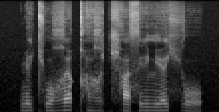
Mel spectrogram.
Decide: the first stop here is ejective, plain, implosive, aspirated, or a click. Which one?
aspirated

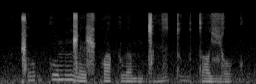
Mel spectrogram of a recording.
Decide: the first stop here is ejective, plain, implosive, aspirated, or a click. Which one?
click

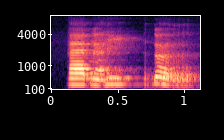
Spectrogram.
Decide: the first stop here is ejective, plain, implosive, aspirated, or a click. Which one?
implosive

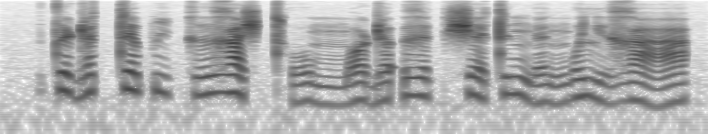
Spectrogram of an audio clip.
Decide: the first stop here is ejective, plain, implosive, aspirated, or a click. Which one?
plain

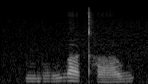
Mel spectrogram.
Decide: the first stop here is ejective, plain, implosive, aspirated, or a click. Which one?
aspirated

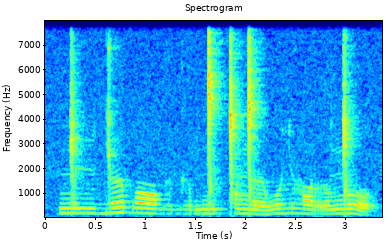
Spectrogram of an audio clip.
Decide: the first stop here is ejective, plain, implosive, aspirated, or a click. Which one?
click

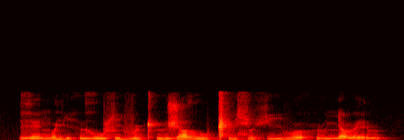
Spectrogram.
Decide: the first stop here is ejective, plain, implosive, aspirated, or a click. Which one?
aspirated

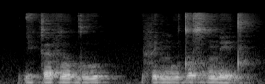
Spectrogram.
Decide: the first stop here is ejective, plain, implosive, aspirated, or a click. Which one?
implosive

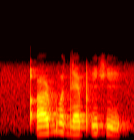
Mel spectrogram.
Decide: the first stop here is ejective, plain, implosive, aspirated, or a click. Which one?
ejective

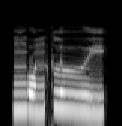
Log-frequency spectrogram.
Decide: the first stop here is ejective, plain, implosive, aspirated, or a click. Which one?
plain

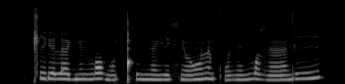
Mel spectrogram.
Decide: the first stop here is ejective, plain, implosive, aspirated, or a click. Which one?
click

